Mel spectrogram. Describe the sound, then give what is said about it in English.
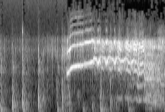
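A horse whinnies loudly and shrilly for over a second while being worked as a jumper in a riding ring, over steady rhythmic hoofbeats that begin before the call. “Take it easy with that horse.”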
